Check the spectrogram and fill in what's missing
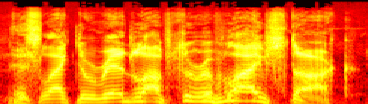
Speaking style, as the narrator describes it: he yelled toward the crowd

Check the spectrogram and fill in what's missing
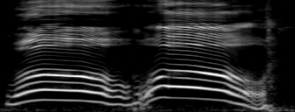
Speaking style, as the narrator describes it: He called loudly

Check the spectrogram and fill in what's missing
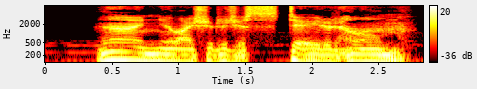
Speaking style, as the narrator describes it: growled some dumpy-looking bearded man

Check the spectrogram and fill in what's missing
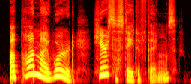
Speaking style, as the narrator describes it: cried the old lady

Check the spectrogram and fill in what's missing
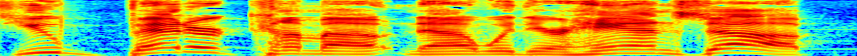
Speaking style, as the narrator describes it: The man shouts

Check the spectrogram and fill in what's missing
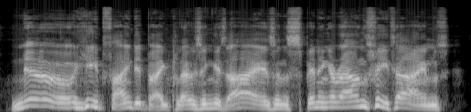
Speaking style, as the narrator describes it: said the first, chuckling at his own wit

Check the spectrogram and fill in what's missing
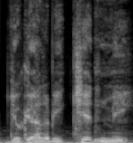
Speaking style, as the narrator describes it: Boswick snapped

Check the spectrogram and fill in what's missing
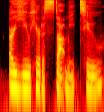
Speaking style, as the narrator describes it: He grumbled under his breath

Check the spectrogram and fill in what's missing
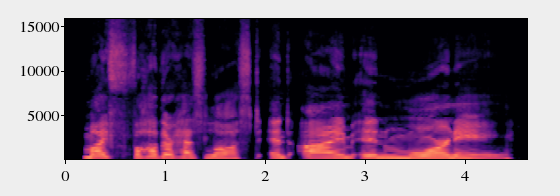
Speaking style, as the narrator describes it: acted dramatically crushed, saying

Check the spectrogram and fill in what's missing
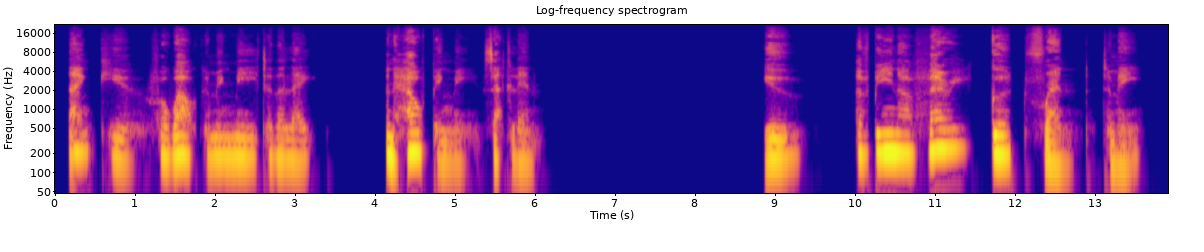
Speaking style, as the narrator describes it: Penny turned to Fritz and whispered

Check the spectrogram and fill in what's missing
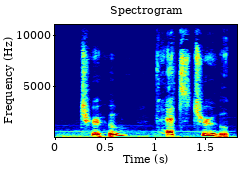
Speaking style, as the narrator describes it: Matt said with a laugh

